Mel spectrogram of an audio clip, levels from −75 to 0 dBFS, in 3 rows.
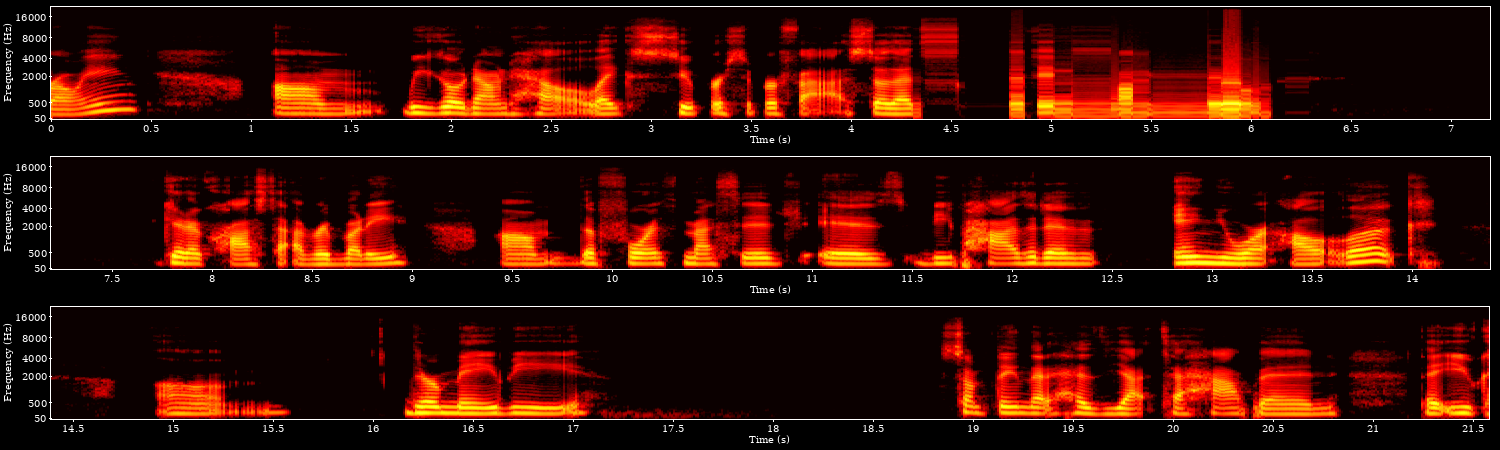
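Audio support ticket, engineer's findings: Robotic sound from repeated short buffers, 4.32 to 6.29 s, right after "super super fast so". Essentially the whole span is a fixed 93.8 Hz metallic buzz. Likely audio buffer underrun, with the last ~10.7 ms block looped while real audio is dropped. Spectrogram: rigid evenly spaced harmonic stripes at 93.8 Hz. Waveform: identical repeating cycles.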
